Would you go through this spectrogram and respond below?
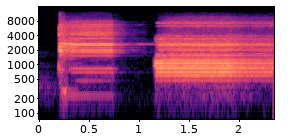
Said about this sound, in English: Okay, let me test my buzzer sound. Okay, me too.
